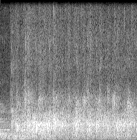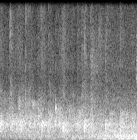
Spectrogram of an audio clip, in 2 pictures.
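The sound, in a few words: applause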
